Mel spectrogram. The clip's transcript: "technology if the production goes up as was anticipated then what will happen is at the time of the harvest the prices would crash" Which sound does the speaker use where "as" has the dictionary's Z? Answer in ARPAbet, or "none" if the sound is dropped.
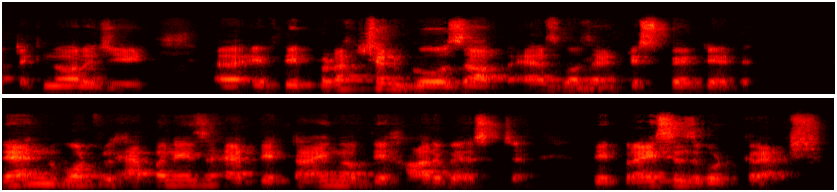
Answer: Z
